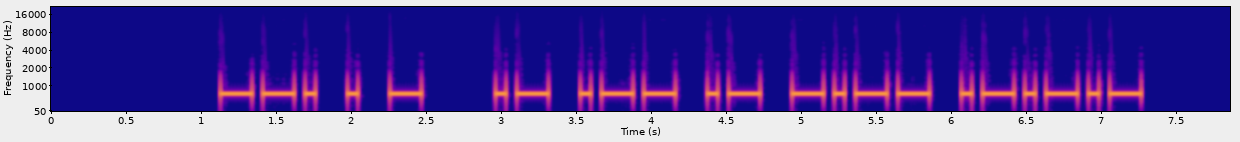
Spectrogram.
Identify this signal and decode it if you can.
Morse code, heard as a keyed tone, about 17 wpm, 700 Hz. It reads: GET AWAY.
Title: Sentences from Top 600 Words 17wpm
